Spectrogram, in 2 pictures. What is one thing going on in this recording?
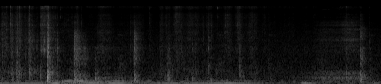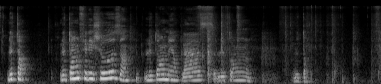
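Tarot cards shuffle and slap softly in a woman's hands.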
